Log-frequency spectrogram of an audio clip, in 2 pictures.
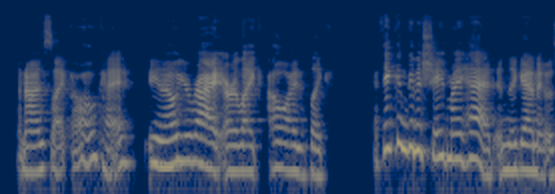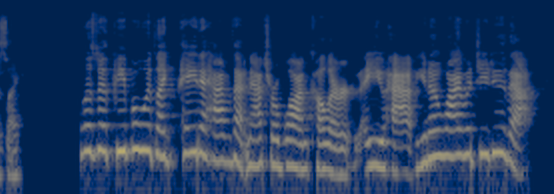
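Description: A woman with an American accent speaks in a raised, projected voice at a high pitch and a very fast pace. Her bright, sharp tone swings very widely in pitch. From Florida. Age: 20s. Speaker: florist and landscaper. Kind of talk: casual interview. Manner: halting, many fillers.

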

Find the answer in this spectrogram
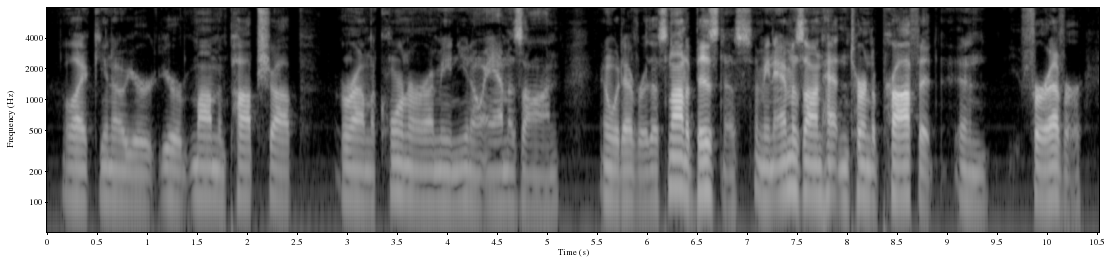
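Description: A man with a Louisiana accent, fairly low in pitch, his intonation monotone and flat. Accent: Louisiana Southern US. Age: 20s. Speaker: podcaster. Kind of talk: casual chat.

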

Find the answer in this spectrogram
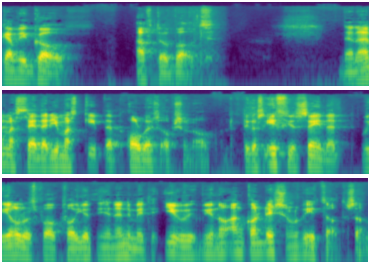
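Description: A man with a Finnish accent on a very clean recording with a silent background. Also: fairly quick pace. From eastern Finland. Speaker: former finance minister and central banker. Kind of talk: interview.

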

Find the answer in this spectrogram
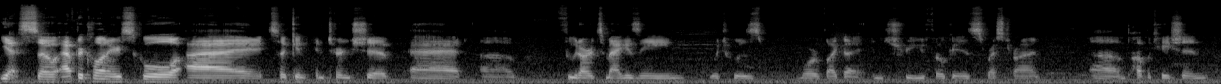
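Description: A man with an American accent speaks at a fairly slow pace and fairly low pitch, his intonation monotone and flat. His tone is bright and sharp, and his loudness swings widely. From US Midwest, Chicago. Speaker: food writer. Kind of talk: casual interview.

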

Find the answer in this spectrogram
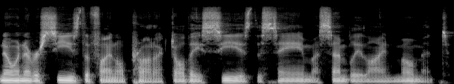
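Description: This man talks at a moderate pace. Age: 40s. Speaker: philosophy professor and author. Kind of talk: interview.

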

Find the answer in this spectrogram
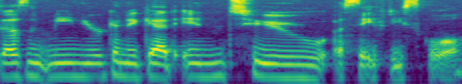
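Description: In a plain, everyday voice with an American accent, the speaker talks at a moderate pace against a quiet background. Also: woman. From US, northeast Ohio. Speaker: customer success manager. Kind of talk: casual interview.

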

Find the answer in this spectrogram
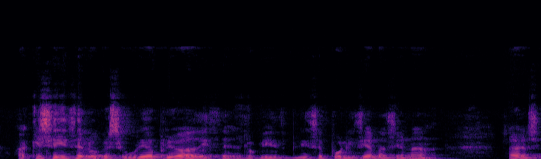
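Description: With a Castilian accent, a man speaks at a fairly quick pace in a dark, mellow tone. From northern Spain, Palencia. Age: 50s. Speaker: private security director. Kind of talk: interview. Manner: halting.

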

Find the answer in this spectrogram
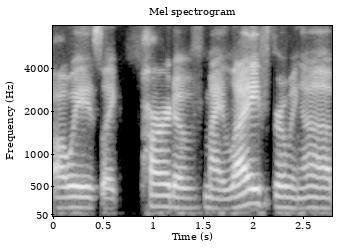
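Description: A woman speaks with an American accent. Her fairly low voice has a dark, mellow tone. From US Midwest, small-town Wisconsin. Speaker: anthropologist and author. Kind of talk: interview.

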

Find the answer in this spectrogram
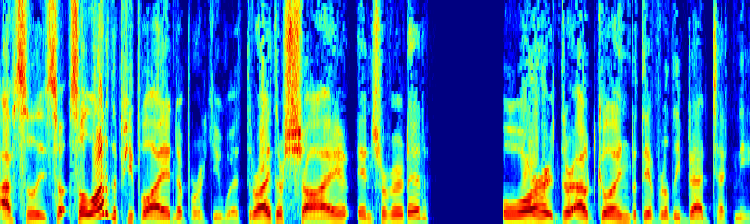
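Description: A normal speaking voice with a Canadian accent and lively intonation moves at a fairly quick pace, its dry, close sound free of echo in a very clean recording with a silent background. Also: man. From Canada, Montreal. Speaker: communication coach. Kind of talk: interview.

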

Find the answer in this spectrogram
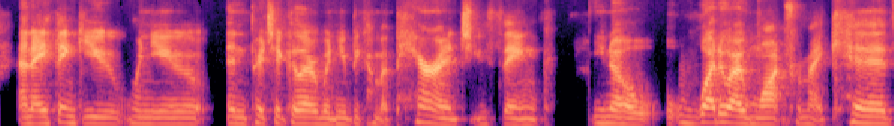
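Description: Speaking with an American accent, a woman with a fairly low pitch talks at a moderate pace. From Los Angeles, US. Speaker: lawyer and podcast co-host. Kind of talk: casual interview chat.

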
